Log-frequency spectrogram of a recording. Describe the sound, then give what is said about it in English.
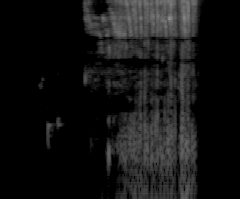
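A voice imitates bong water bubbling: a couple of short wet mouth clicks, then about a second of loud, rapid, hissy gurgling with water rattling in the mouth, ending abruptly. “No, I used to make that noise joking in college. Like, I was hitting a bong. I'd put water in my mouth and do this.”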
